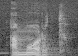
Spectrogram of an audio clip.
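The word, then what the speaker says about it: Amorth: recientes, el padre Gabriel Amort. Amort se escribe con TH.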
